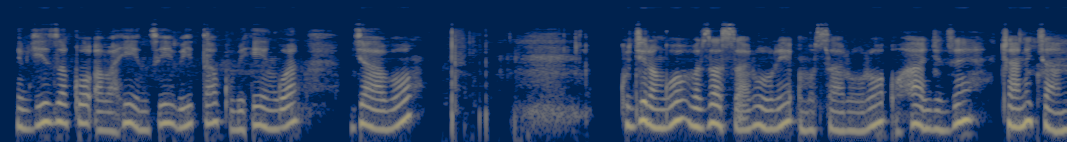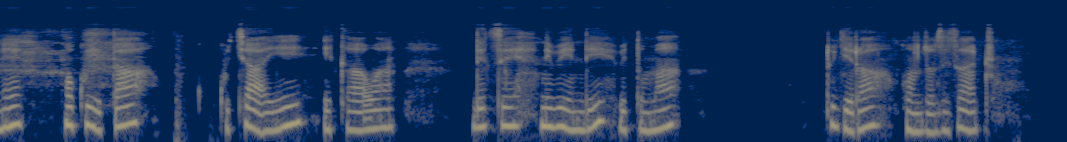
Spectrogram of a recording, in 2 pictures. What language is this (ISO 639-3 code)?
kin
